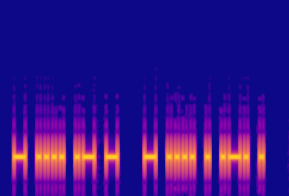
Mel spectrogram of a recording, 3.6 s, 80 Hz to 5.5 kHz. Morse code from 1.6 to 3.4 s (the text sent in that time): THERE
